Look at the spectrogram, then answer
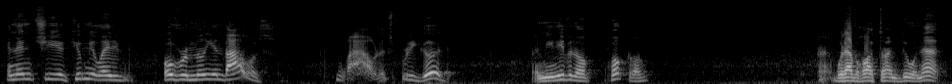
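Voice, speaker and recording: A middle-aged man talking unscripted to the camera in an emphatic, repetitive, halting way as he rebuts claims. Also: high voice. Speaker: interview commentator debunking someone's claims.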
